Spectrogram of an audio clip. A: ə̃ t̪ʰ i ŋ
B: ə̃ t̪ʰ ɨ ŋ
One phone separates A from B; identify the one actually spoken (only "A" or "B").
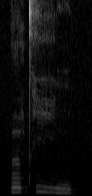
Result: A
